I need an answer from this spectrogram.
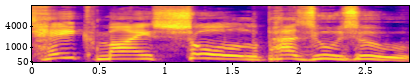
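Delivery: final crying out. A stabbed cultist cries his last words as he dies, screaming. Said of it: "he screams out".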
